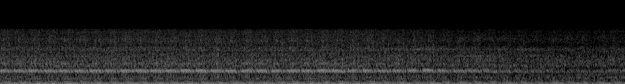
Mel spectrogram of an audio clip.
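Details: Subaru EJ22T rough idle under about 750 rpm with an uneven lumpy beat and a stumble every few firings; unplugging cylinder 1 changes nothing, so cylinder 1 is misfiring.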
